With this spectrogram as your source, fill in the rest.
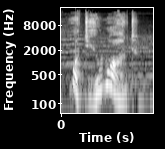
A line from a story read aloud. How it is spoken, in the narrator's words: the evil wizard Smallbone snaps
